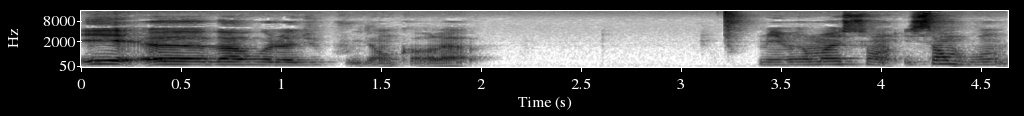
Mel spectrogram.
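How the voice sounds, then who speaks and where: The intonation of an ordinary speaking voice stays fairly even. Its pace is moderate. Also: woman. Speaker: beauty youtuber. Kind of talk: casual product review vlog.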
